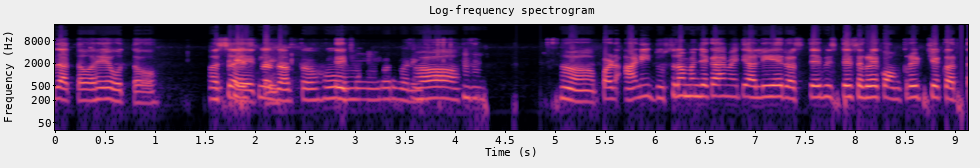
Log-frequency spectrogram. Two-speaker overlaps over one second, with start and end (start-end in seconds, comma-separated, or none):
none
